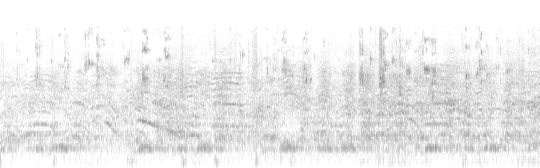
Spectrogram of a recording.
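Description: Basketball being dribbled on a hardwood court, a steady run of bounces at about two a second, with the odd sneaker squeak over a low arena crowd murmur.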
